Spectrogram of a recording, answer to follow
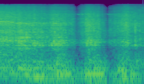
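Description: Cordless drill motor running a spade bit on an extension in wooden studs, a steady whir with grinding from the wood, easing off briefly twice.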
